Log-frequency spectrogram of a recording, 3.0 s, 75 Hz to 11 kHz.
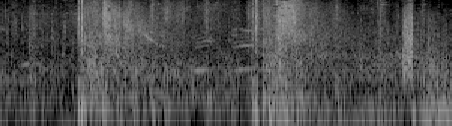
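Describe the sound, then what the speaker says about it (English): Scattered gunfire in the World War I shooter Battlefield 1, a few sharp cracks amid a continuous battlefield din, with a voice speaking over it. "Who's shooting at me?"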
